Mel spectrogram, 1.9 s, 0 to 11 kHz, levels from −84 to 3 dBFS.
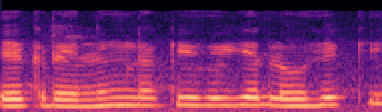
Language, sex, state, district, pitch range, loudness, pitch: Hindi, female, Uttar Pradesh, Lucknow, 200-225 Hz, -13 LUFS, 215 Hz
